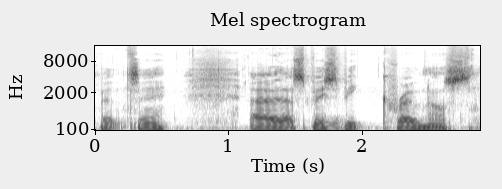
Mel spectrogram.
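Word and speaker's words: Qo'noS: It's generally Q apostrophe O-N-O-S, Kronos. But they generally pronounce it Kronos. Nobody's ever explained why.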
